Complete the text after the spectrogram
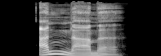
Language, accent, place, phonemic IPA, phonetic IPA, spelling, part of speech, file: German, Germany, Berlin, /ˈanˌnaːmə/, [ˈʔa(n)ˌnaː.mə], Annahme, noun, De-Annahme.ogg
- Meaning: 1. presupposition, assumption, hypothesis 2. acceptance, the act of accepting 3. receipt, reception, the act of receiving 4. the act of stopping and controlling the ball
